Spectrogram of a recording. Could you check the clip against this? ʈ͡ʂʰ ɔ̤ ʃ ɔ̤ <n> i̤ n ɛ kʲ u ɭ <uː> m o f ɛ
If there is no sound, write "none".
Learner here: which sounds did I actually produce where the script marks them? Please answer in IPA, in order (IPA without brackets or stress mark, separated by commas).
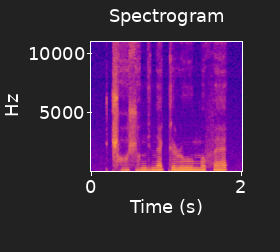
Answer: n, uː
